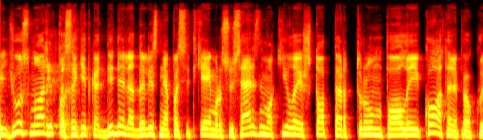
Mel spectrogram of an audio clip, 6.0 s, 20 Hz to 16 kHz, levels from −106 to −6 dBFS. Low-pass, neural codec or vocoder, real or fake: 14.4 kHz; none; real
